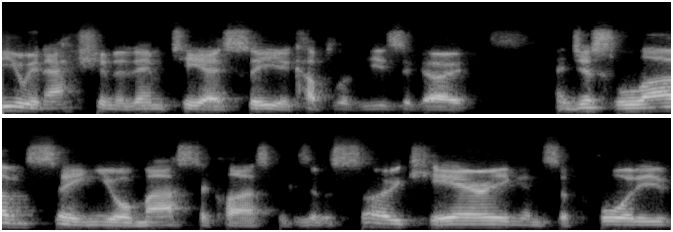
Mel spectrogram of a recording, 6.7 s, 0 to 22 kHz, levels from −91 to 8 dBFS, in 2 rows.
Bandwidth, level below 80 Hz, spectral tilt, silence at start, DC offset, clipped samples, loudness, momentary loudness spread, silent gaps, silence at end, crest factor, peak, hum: 9.2 kHz; -82 dBFS; -1.5 dB/octave; 0 s; under 0.1%; under 0.1%; -24 LUFS; 10 LU; none; 0 s; 18 dB; -8 dBFS; none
